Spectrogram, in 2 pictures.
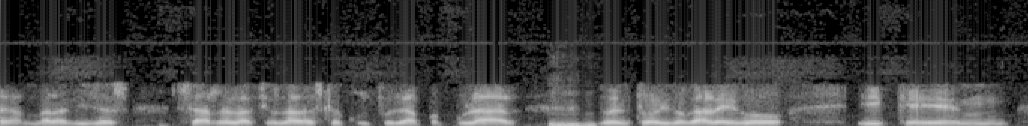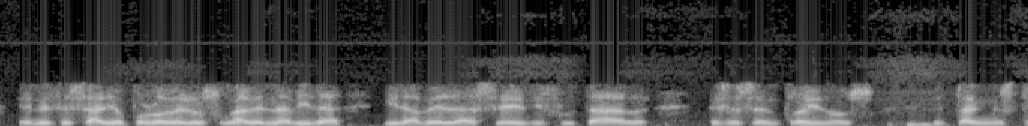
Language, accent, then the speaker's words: Galician; Redondela, Galicia, Spain; now in Porriño, Spain; a miña residencia teño en Porriño, ainda que son de Redondela, estamos ao lado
